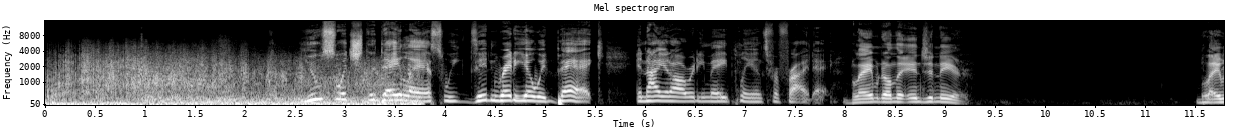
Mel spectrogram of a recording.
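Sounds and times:
bomb explosion sound effect: 0.0s - 3.9s
speech: 2.6s - 9.3s, 11.5s - 11.7s.

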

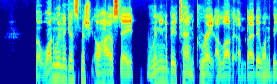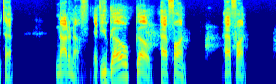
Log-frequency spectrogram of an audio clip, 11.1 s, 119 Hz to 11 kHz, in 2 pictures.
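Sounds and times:
speech: 0.7s - 5.9s, 6.6s - 9.3s, 10.0s - 10.5s
dog barking: 8.4s - 11.0s.

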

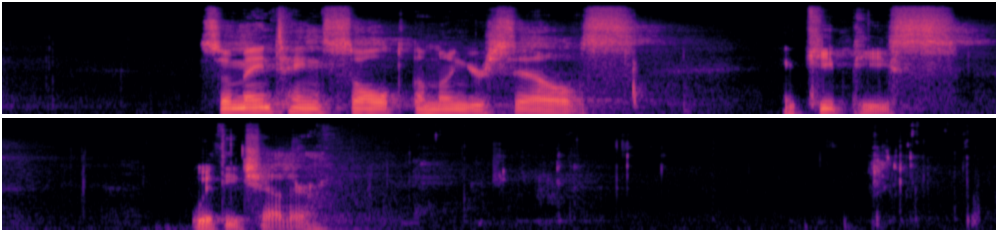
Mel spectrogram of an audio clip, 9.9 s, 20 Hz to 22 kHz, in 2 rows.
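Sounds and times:
speech: 1.0s - 3.2s, 3.9s - 4.8s, 5.9s - 6.7s
person sipping water: 7.0s - 9.9s.

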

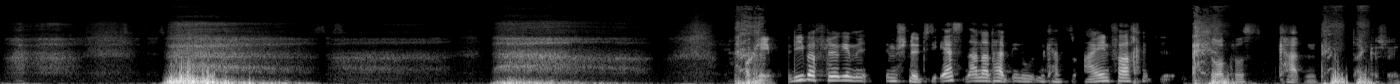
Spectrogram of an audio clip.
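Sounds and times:
breathy gusts of air blown into a microphone: 0.0s - 4.3s, 4.9s - 7.2s
speech: 7.6s - 14.0s.

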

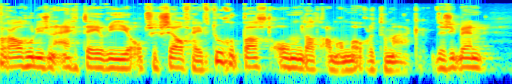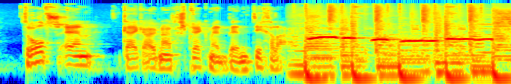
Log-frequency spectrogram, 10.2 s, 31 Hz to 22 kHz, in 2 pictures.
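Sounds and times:
speech: 0.1s - 8.6s
backing track with a regular thumping low beat: 8.1s - 10.2s
person whistling a melody: 8.2s - 10.2s.

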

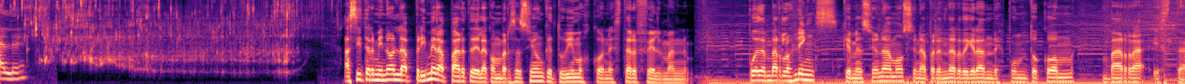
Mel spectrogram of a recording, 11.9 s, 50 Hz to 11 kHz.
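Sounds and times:
speech: 0.0s - 0.4s, 3.4s - 11.8s
drinking water poured into a glass: 0.0s - 3.6s.

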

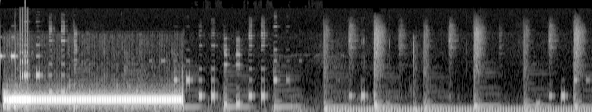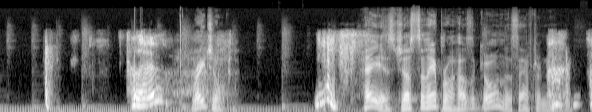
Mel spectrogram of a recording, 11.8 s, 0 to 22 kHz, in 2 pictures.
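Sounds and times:
telephone dial tone: 0.0s - 2.0s
phone keypad beeps: 0.0s - 2.9s
outgoing call phone ringing tone: 0.0s - 3.0s
speech: 7.2s - 8.3s, 9.2s - 11.8s.

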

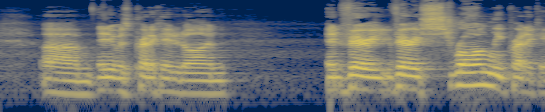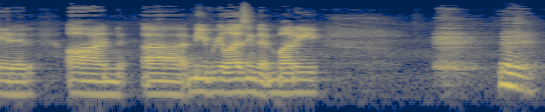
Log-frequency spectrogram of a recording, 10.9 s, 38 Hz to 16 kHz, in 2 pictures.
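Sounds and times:
speech: 0.4s - 2.4s, 3.3s - 8.8s, 9.8s - 10.8s
person yawning: 9.8s - 10.9s.

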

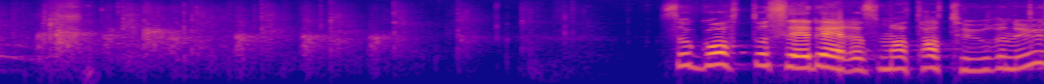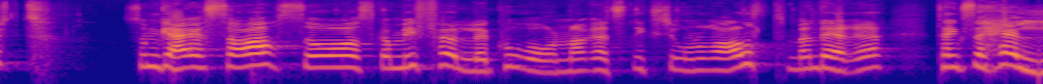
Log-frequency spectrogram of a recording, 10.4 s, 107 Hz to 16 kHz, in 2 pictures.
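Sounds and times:
audience applause: 0.0s - 3.0s
speech: 3.4s - 10.4s.

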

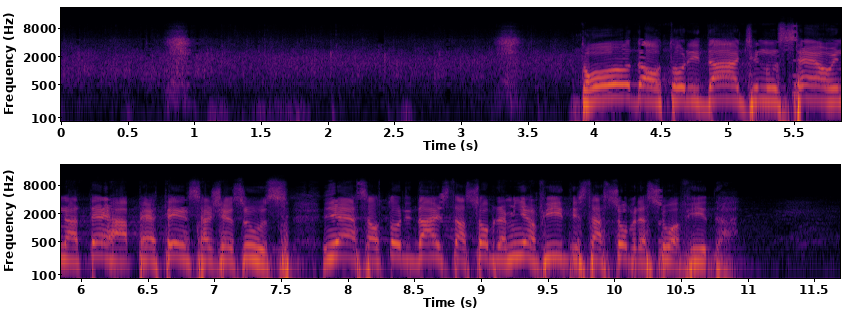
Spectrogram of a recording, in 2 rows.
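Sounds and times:
large crowd clapping: 0.0s - 5.8s
speech: 3.9s - 11.0s.

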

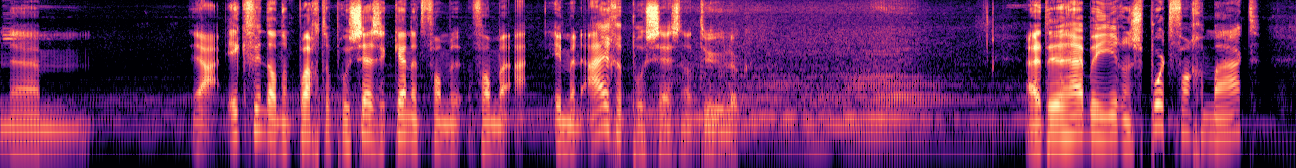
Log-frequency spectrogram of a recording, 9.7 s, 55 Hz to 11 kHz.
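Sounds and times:
speech: 0.0s - 0.8s, 1.4s - 5.8s, 7.7s - 9.5s
scooter with a loud exhaust revving: 0.7s - 7.6s.

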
